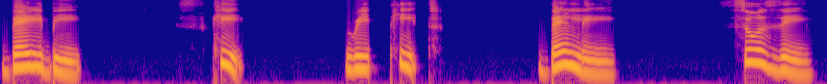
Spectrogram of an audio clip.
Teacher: It is pronounced very, very openly, like E. I call it the smiley vowel because if you repeat the sound E, you'll see yourself smiling. · Term: E vowel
